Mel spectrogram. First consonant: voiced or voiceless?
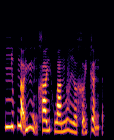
voiced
